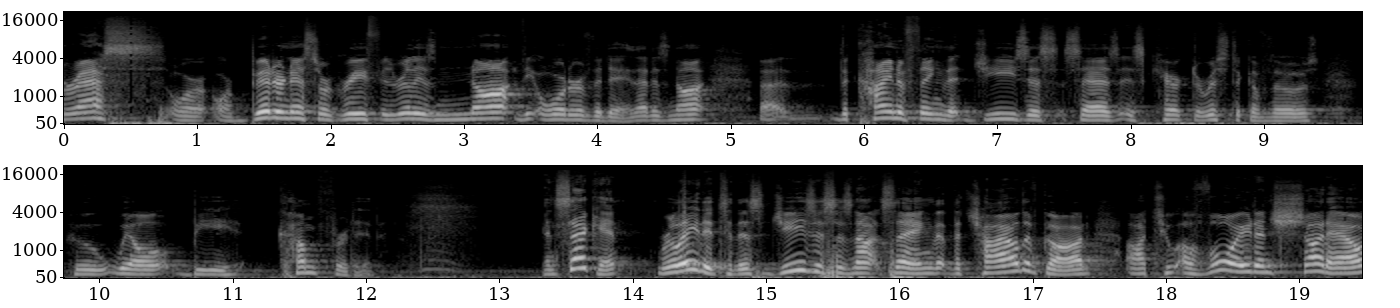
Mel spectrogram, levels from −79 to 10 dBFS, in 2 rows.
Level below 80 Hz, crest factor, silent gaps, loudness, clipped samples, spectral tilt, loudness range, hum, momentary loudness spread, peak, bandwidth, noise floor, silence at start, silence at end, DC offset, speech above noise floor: -44 dBFS; 18 dB; none; -22 LUFS; under 0.1%; -5.5 dB/octave; 8 LU; none; 16 LU; -4 dBFS; 17.5 kHz; -49 dBFS; 0 s; 0 s; under 0.1%; 28 dB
